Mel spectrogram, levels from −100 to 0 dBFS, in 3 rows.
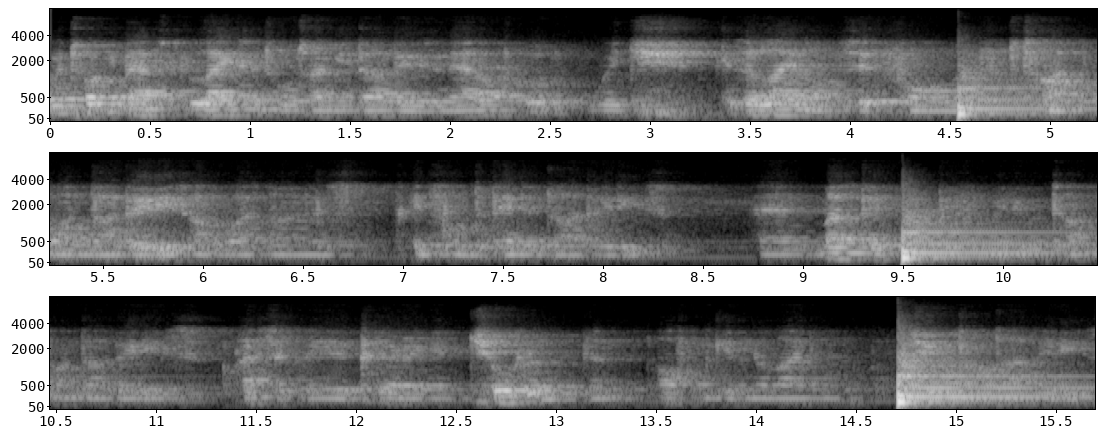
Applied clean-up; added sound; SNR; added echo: none; Drum; 0 dB; reverberation time 0.9 s.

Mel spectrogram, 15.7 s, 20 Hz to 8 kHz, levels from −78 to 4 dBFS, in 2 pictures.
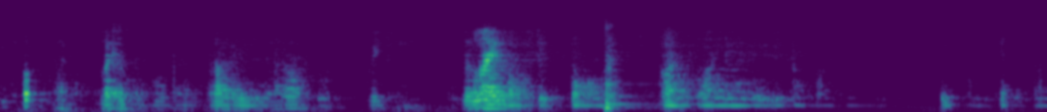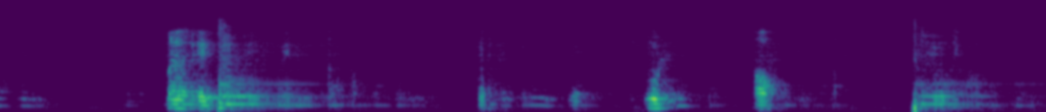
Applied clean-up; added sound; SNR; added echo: neural mask model DeepFilterNet 3.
